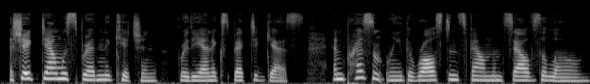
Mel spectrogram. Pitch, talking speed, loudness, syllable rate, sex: 200 Hz, 185 wpm, -21 LUFS, 5.8 syllables/s, female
